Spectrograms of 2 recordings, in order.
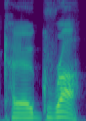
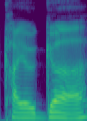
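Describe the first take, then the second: First: The ending sounds like 'gray', with a vowel. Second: The ending sounds like 'ogre', with an R sound. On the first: "like he was gra uh, at the end there" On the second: "where it's like the R E is just like a R sound"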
